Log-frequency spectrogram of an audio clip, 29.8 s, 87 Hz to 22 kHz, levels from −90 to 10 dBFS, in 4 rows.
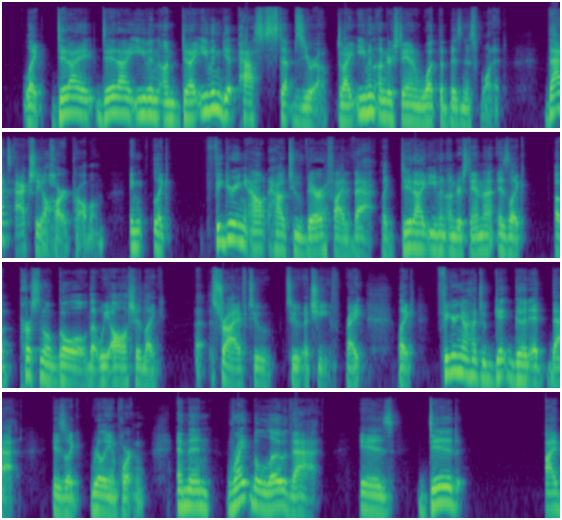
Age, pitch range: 20-39, 115-155 Hz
